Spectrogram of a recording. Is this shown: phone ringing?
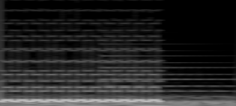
yes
